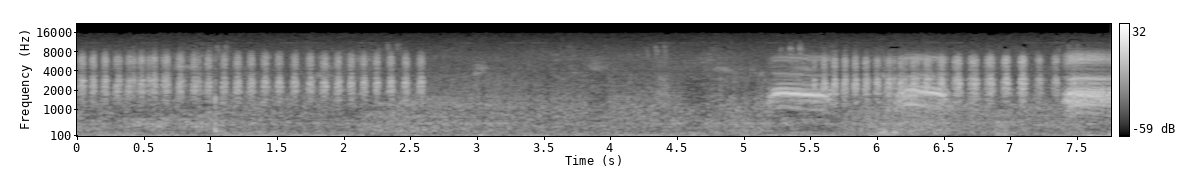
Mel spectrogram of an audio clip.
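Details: Carrion crow (Corvus corone), call.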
